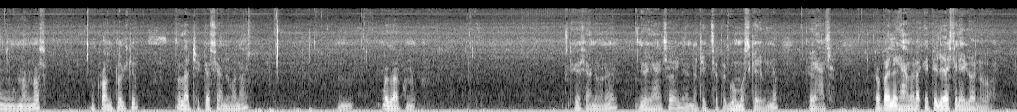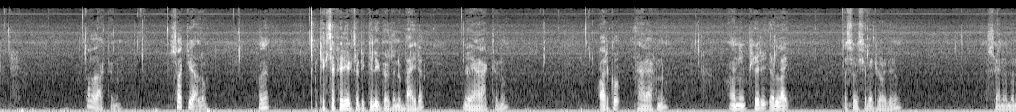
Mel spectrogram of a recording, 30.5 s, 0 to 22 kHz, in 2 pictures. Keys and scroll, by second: 1.3 ctrl+t, 6.6 ctrl+t.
